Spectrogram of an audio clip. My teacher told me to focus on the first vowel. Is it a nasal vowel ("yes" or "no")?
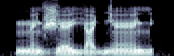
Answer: yes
